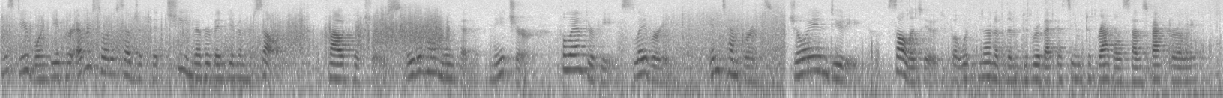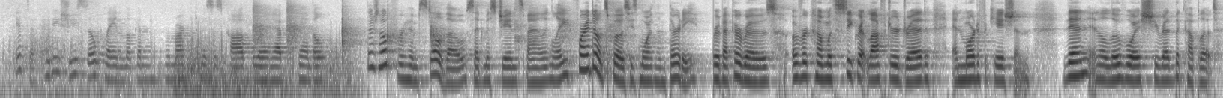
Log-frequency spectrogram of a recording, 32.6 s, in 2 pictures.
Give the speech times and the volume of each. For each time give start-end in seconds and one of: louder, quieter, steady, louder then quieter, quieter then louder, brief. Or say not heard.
0.0-32.5 louder.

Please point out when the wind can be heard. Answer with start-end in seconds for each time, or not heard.
0.0-21.2.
